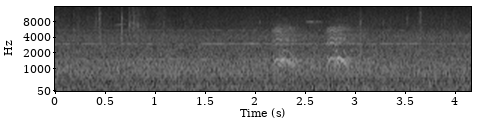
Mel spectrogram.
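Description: Two short bird calls about half a second apart, a little over two seconds in, over steady background noise.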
